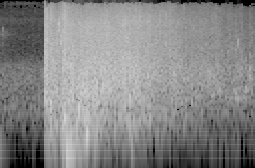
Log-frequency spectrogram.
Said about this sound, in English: a big beaver slapped his tail on the water. A warning we were too close to his cozy home.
